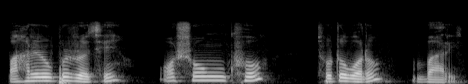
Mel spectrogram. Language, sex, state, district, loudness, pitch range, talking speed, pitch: Bengali, male, West Bengal, Darjeeling, -18 LUFS, 130-180 Hz, 90 wpm, 160 Hz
